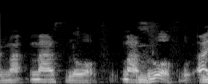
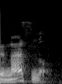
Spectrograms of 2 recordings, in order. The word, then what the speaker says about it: Maslow: 啊 okay 他应该是俄国人嘛，所以是按他的俄文发音应该是马斯洛夫，按英文就是 Maslow。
